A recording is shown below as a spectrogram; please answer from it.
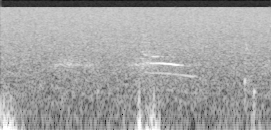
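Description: A cat meows close by, one drawn-out meow in the middle with a fainter cry after it, set between soft low thumps.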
